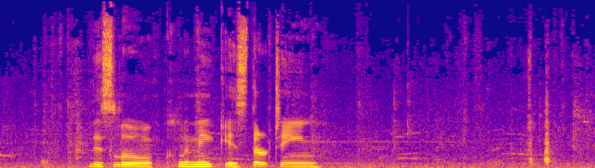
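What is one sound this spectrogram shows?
A small cardboard box scrapes and taps as a hand lifts it from a shelf.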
